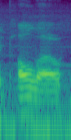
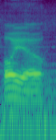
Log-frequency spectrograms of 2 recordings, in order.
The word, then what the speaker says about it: pollo: Like, whenever I hear somebody say polo instead of pollo.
